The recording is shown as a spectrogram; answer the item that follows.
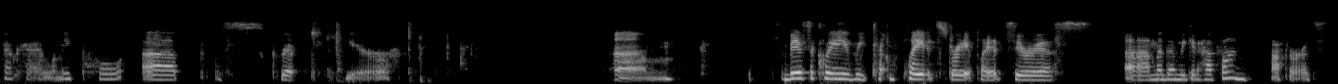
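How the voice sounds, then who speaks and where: A woman's voice: on the high side, very animated, slow pace, gravelly, pauses often, breathy edge. A woman chatting casually as a cast member on a group call, with dull headset audio. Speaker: voice actor in a podcast cast. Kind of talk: casual chat. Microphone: basic earbuds or headset on a group call.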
